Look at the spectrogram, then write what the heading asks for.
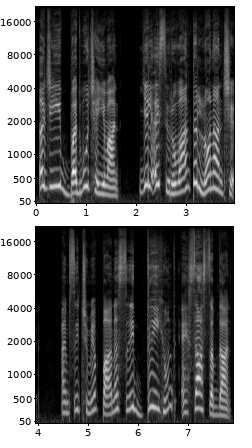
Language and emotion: Kashmiri, disgusted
